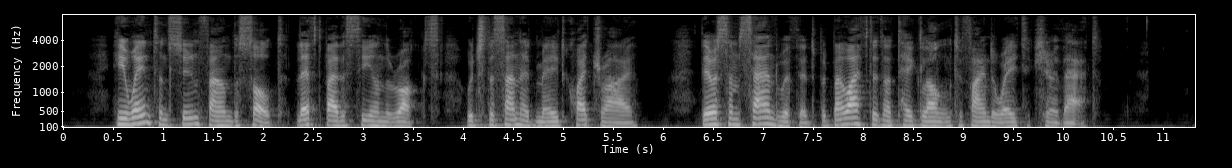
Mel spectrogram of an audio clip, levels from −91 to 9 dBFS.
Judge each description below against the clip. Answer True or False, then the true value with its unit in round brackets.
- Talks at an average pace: False (215 wpm)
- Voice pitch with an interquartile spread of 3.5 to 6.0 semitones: True (3.8 semitones)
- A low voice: True (125 Hz)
